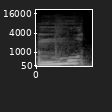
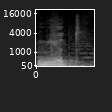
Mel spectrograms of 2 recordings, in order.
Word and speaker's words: moot: introduction over here uh the word in moot point is moot not mute yeah I mean that's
